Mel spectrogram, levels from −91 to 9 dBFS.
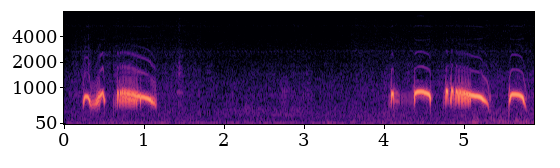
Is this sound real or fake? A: real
